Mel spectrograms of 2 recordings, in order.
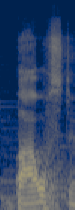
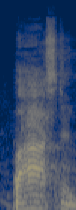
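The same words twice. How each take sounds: First: It is said in an Alabama accent. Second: It is said in a Boston accent.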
